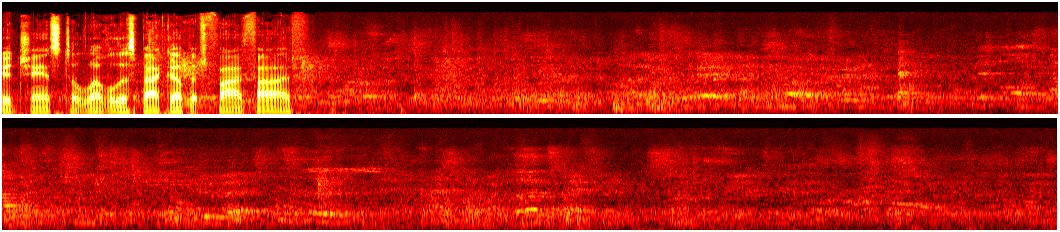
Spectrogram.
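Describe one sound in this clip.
Footsteps shuffle softly on a wooden floor.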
